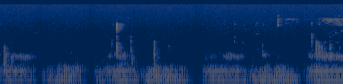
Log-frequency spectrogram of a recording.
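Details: Pet cat Bella, who is ill, purrs as she bites a sweater after being pampered; soft low throbbing purr rising and falling with each breath, with light rustling and clicks.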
